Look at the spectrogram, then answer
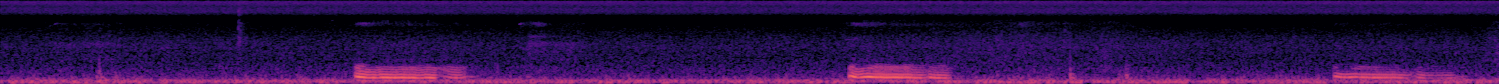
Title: Yorkie snoring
